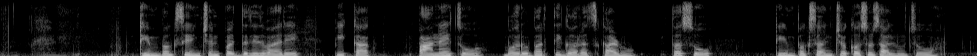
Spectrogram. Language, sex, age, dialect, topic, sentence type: Marathi, female, 18-24, Southern Konkan, agriculture, question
